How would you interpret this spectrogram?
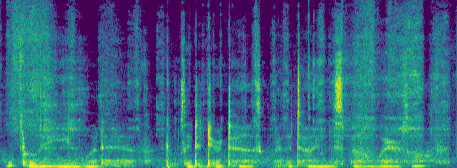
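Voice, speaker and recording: A woman playing a menacing, controlling witch in a whispered ASMR roleplay, commanding her servant in breathy, deliberate tones. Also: mid-range voice, flat delivery, lightly acted. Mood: calm, calculating.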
